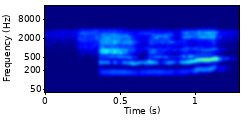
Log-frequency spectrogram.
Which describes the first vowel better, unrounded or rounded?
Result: unrounded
